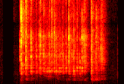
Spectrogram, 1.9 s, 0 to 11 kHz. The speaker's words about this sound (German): ich nehme die Rolle, ähm, verbrauche meine Aktion, spreche die, die wiederherstellenden Worte und werfe drei D4. Äh, das ist schon mal geil, das ist eine 1.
